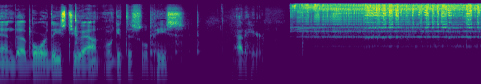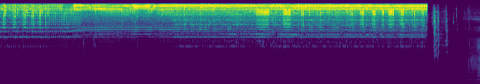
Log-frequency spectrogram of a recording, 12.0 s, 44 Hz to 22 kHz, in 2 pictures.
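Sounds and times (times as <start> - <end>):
rotary tool whining: 3.6 - 11.4.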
